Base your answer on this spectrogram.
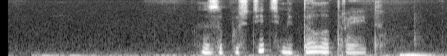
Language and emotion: Russian, neutral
